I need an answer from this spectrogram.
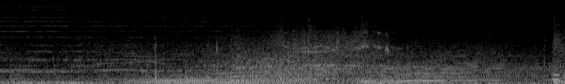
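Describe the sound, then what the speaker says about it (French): A video game car chase in 007 First Light, with an engine roaring steadily and tires skidding and squealing through busy, layered game audio and music, fairly loud throughout. "Toujours une course-poursuite en voiture."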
